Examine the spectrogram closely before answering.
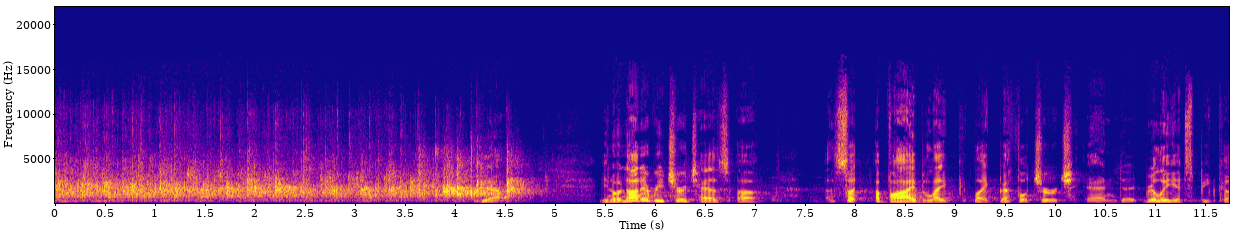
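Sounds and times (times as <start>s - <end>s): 
audience applause: 0.0s - 4.9s
speech: 4.3s - 4.6s, 5.5s - 11.7s.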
